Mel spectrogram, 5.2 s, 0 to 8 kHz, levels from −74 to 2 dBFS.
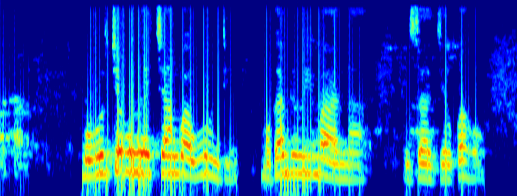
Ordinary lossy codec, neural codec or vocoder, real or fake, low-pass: MP3, 64 kbps; none; real; 7.2 kHz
